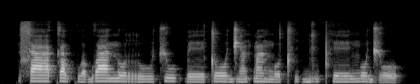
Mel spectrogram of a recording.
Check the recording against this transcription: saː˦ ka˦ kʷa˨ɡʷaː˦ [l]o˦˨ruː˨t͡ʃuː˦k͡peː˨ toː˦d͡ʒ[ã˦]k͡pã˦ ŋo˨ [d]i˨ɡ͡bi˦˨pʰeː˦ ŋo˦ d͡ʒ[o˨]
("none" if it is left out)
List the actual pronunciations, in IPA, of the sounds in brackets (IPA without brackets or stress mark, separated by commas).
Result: n, ã˦, tʰ, o˨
